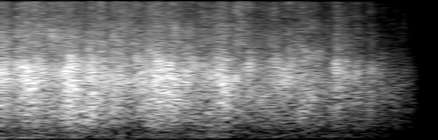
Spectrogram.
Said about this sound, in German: Ganz herzlichen Dank, dass du bei uns warst. Großer Applaus für dich.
